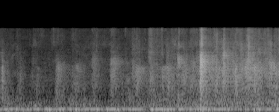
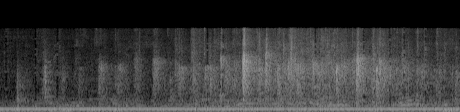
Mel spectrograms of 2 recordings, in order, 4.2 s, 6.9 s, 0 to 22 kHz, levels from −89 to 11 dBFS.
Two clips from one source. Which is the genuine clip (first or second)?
second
